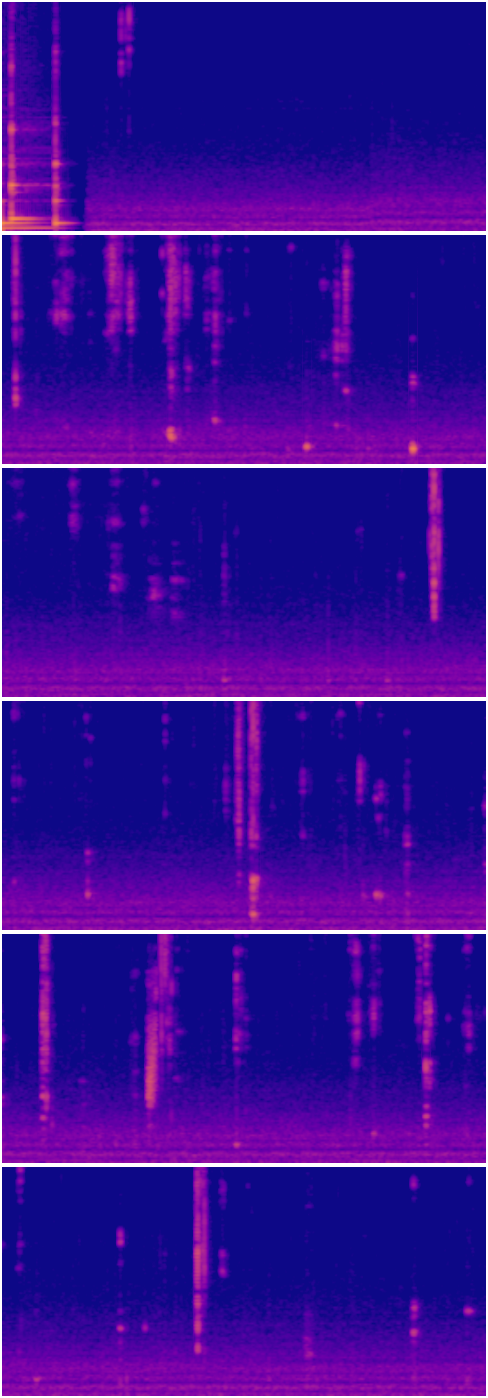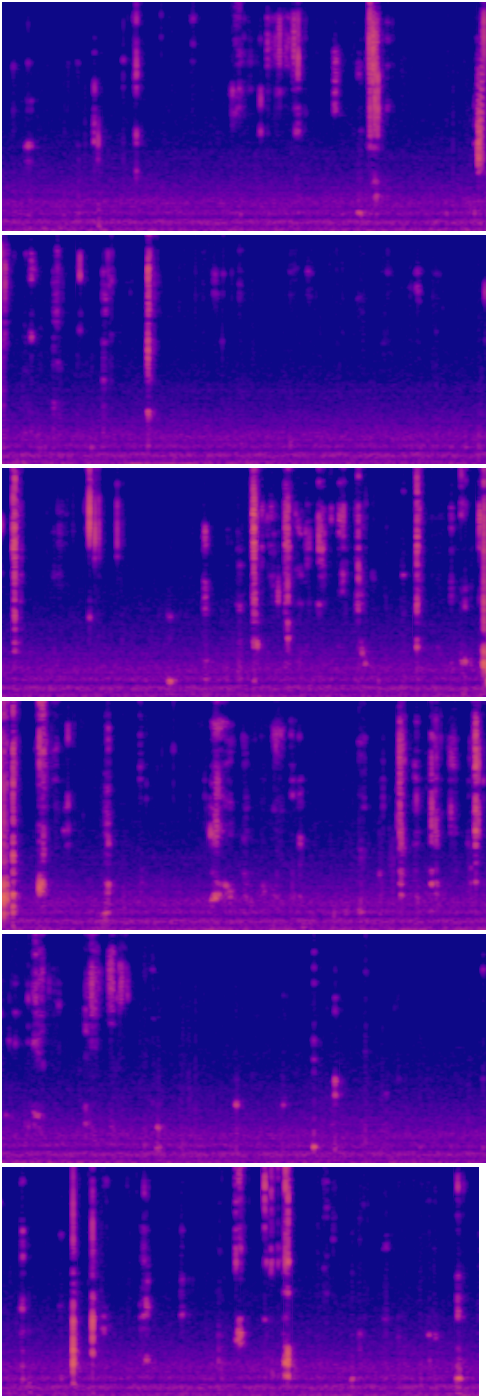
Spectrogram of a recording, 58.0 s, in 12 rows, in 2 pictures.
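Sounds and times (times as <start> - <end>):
close-miked chewing: 4.9 - 12.1, 16.1 - 21.9, 22.6 - 24.7, 25.4 - 26.6, 28.3 - 33.1, 33.7 - 52.5, 53.1 - 58.0
wet mouth smacks and clicks: 31.3 - 33.0, 33.8 - 35.5, 53.4 - 58.0.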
